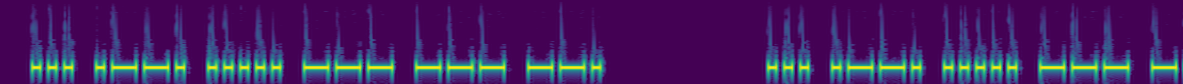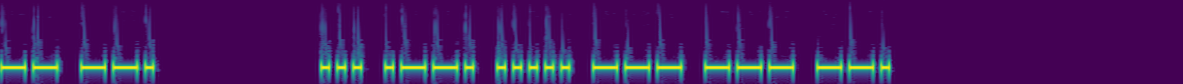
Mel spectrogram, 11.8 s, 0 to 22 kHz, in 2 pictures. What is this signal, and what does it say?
Morse code, heard as a keyed tone, about 32 wpm, 700 Hz. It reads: SP5OOG SP5OOG SP5OOG
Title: DXCC-100 Call Signs - 6 Characters - Repeated 3x - 30wpm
